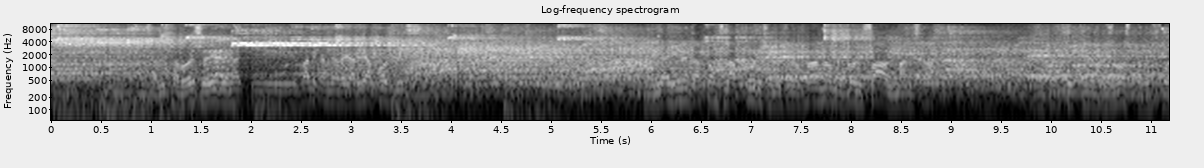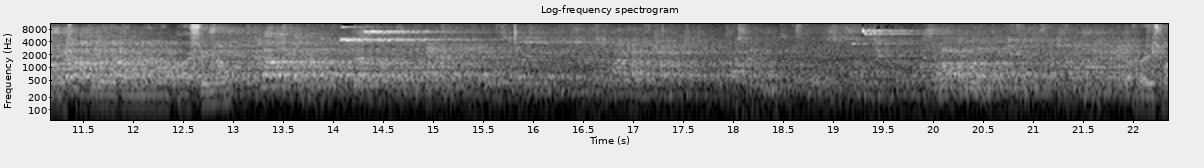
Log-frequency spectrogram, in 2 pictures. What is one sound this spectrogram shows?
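Men on a team shout and call out to one another.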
